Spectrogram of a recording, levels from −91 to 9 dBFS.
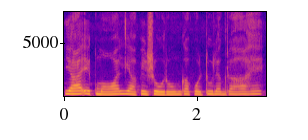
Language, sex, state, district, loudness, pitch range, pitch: Hindi, female, Uttar Pradesh, Lucknow, -17 LUFS, 250-265 Hz, 255 Hz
